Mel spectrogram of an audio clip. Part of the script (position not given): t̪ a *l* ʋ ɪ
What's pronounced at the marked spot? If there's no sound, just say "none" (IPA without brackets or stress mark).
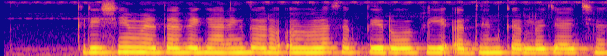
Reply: none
